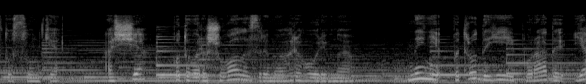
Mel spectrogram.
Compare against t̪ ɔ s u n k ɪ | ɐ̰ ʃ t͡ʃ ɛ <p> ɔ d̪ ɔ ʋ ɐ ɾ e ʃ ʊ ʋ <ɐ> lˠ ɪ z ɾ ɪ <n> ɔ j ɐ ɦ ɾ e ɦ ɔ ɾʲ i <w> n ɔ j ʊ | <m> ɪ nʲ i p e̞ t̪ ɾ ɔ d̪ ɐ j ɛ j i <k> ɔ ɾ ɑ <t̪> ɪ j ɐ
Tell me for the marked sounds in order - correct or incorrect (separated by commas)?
correct, incorrect, incorrect, correct, incorrect, incorrect, incorrect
